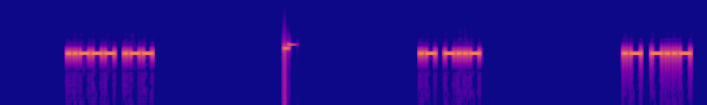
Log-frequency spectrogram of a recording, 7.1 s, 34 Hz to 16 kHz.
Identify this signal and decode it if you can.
Morse code, heard as a keyed tone, about 34 wpm, 700 Hz. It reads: 2W AX AX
